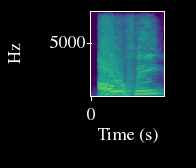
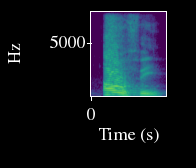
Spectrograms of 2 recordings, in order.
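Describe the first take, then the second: First: Drawn out with a rising tune; rising call. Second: Lower, settled falling tune; falling answer. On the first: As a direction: call it out like a question to the class. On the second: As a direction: answer it firmly, closing down. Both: Shown as a demonstration. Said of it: "یہاں سے اور وہاں تک".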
